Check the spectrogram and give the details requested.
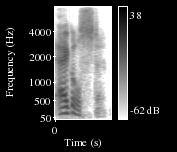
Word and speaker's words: Egleston: But, but I I I you know, even there I'm putting I mean, I guess it's three syllables. I put emphasis on the first and the third, but you know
